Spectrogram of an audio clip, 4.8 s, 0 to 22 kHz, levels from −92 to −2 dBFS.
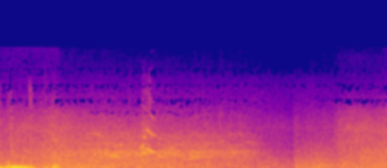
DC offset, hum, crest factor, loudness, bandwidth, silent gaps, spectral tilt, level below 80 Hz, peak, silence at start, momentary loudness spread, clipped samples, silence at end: under 0.1%; none; 20 dB; -19 LUFS; 12 kHz; none; -5 dB/octave; -38 dBFS; 0 dBFS; 0 s; 13 LU; under 0.1%; 0 s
